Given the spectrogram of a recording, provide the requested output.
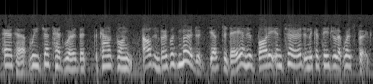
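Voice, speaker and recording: An actress playing a prim, anxious, fussy middle-aged aunt who tells her story in an old radio drama, with dramatic emphasis and deliberate pauses. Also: mid-range voice, a little hiss or hum, natural voice. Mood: grave. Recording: dull vintage radio recording, faint music.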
